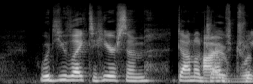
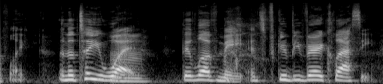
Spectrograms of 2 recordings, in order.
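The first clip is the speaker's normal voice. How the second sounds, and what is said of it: Imitates another person's voice. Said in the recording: “I wish I could do a good Donald Trump impression, because it would be so much more fun if I could do this in the Donald Trump”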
